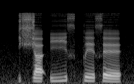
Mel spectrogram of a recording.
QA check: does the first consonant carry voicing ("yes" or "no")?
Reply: no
